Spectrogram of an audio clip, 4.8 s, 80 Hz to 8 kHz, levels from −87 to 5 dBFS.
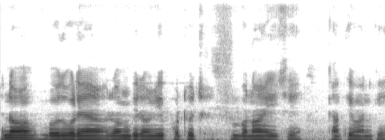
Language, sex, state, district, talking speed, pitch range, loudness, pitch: Odia, male, Odisha, Sambalpur, 135 wpm, 115-120 Hz, -18 LUFS, 115 Hz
